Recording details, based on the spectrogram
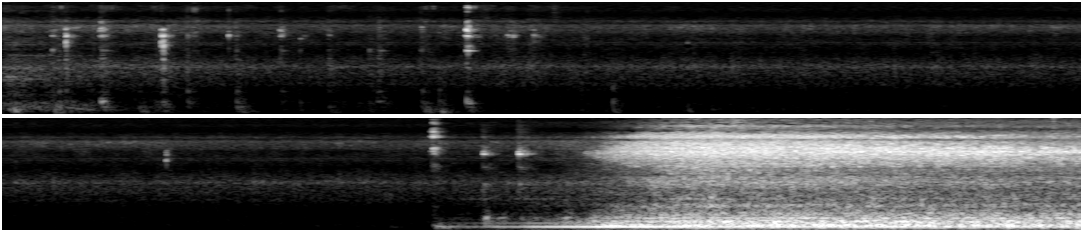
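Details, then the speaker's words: Dometic RV rooftop air conditioner in cool mode after a Single Zone LCD digital thermostat and control box upgrade: near silence, then the fan swells into a steady low hum with airy rush, compressor due seconds later; normal fan start. "the AC come on the fan. A couple seconds later, you should hear the compressor kick in."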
